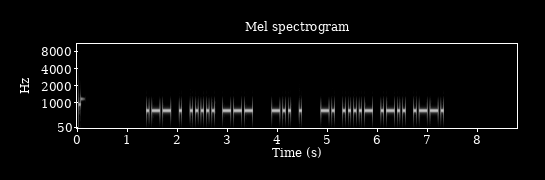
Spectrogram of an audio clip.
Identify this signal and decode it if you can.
Morse code, heard as a keyed tone, about 22 wpm, 700 Hz. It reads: WE5O DE N4LP
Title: USA Callsign DE Callsign - 4 Characters - 22wpm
